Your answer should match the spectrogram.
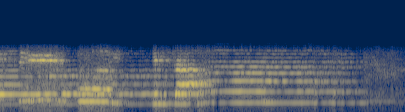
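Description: Girls singing live together in sung phrases, ending on a long held note that fades away near the end.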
